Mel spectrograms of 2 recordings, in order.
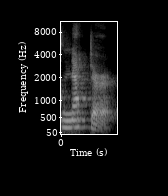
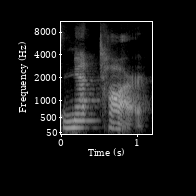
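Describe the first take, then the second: First: NECTAR said as NECK-ter, stress on the first syllable; official pronunciation. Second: NECTAR said as neck-TAR, stress on the second syllable; common mispronunciation. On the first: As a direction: say "nectar" with a reduced "ter" ending. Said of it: "it's pronounced nectar". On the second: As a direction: say "nectar" with a full "tar" at the end. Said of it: "most people pronounce this". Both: Shown as a demonstration.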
